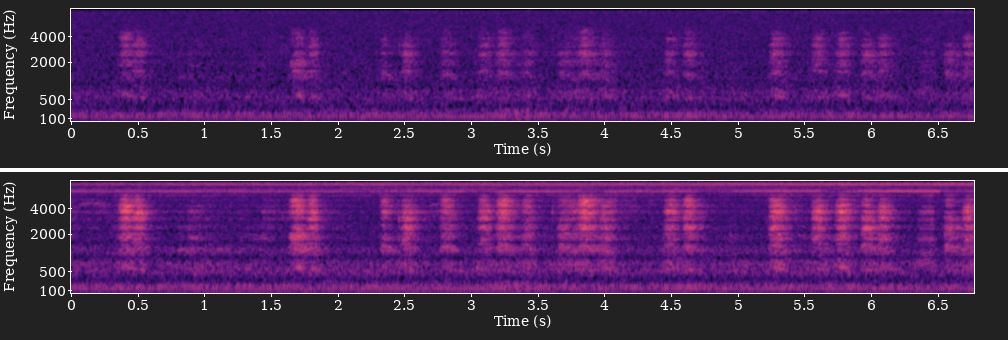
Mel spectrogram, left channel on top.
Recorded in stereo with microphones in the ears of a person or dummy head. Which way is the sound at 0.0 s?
75° right (ahead or behind).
